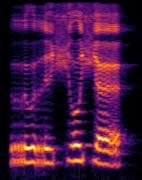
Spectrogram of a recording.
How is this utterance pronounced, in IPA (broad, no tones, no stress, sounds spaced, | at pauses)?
r ɯ r i ç ɤ ç ɛː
